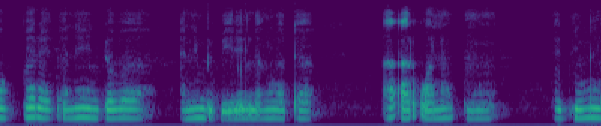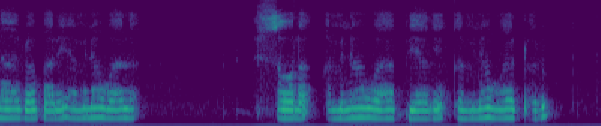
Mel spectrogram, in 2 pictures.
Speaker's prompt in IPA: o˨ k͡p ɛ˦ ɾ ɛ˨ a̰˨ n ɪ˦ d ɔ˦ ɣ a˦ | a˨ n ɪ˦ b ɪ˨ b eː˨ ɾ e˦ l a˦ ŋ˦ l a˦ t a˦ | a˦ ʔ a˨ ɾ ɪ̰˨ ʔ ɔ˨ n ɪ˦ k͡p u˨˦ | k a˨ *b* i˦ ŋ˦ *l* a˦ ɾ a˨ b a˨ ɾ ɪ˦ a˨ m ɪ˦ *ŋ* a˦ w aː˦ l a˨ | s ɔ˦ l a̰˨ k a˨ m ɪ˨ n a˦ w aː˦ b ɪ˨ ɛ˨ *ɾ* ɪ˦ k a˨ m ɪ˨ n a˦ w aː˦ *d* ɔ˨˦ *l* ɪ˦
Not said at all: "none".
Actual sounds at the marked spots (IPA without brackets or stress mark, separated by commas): b, l, n, l, d, ɾ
